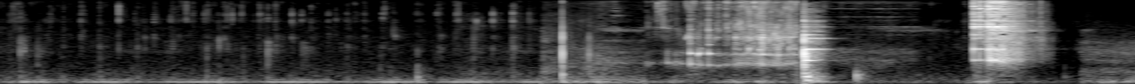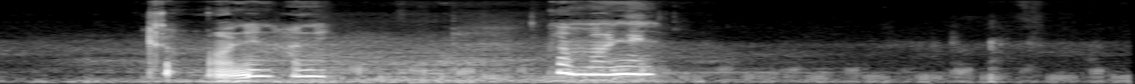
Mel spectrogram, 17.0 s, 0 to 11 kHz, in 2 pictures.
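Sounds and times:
metal bowls clinking and clanking: 5.9s - 6.4s, 7.4s - 7.9s.

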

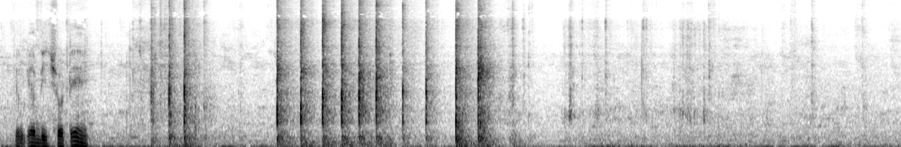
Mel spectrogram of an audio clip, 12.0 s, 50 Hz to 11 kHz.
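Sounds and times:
hammer striking nails: 2.0s - 2.8s, 3.7s - 7.0s.

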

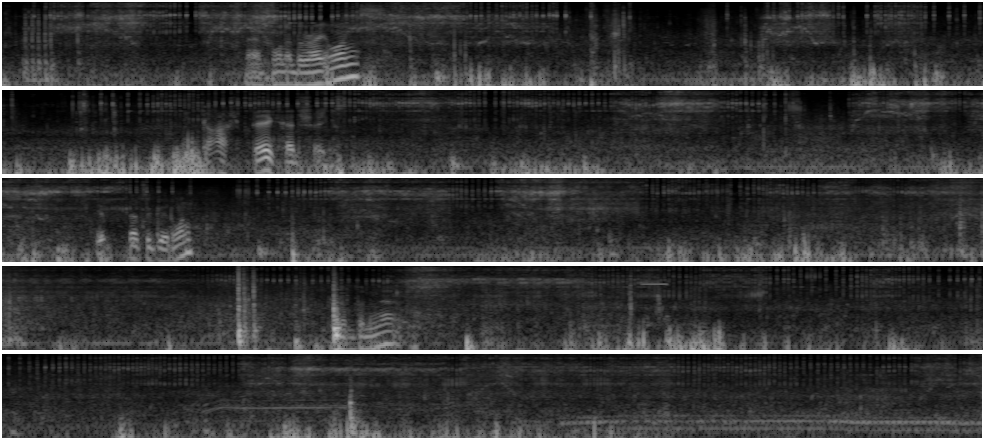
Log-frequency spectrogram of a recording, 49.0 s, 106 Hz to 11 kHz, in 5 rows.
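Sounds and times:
wind rumbling on microphone: 0.0s - 49.0s
knocks and bumps on a boat: 31.7s - 33.0s
short squeak: 35.7s - 36.1s.

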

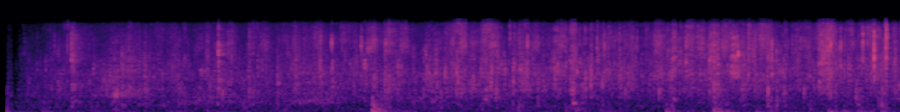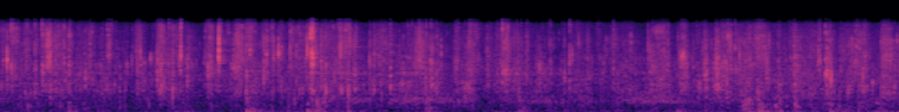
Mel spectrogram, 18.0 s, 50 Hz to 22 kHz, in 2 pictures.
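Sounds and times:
puppies lapping and chewing: 0.1s - 17.9s.

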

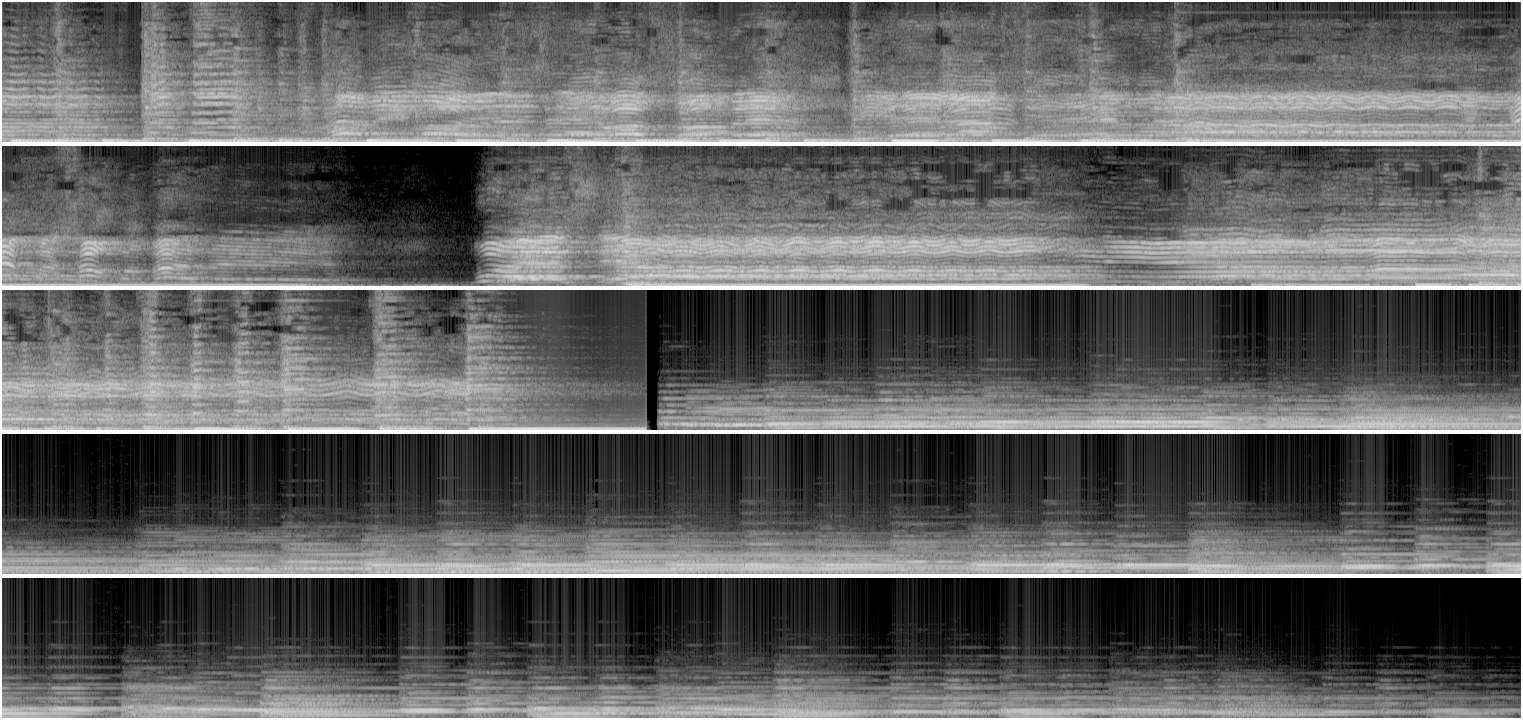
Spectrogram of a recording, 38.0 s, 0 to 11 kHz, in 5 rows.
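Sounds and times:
gentle piano music: 18.5s - 37.9s.

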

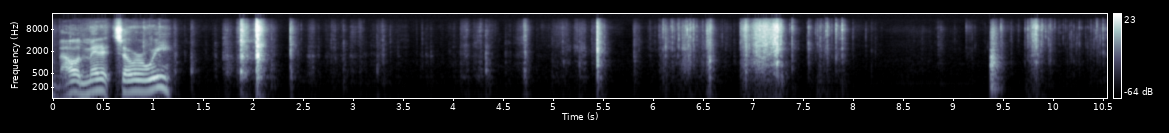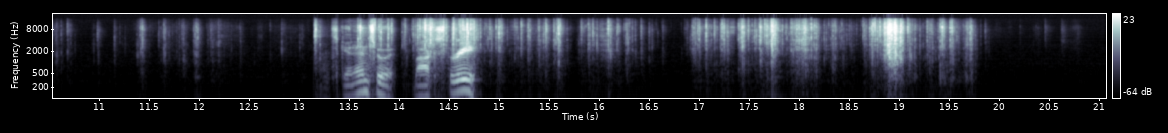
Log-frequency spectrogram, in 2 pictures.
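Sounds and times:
foil packs rustling and tearing: 6.1s - 8.0s, 9.6s - 12.2s, 13.4s - 19.8s.

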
